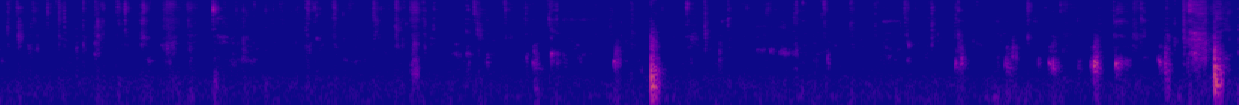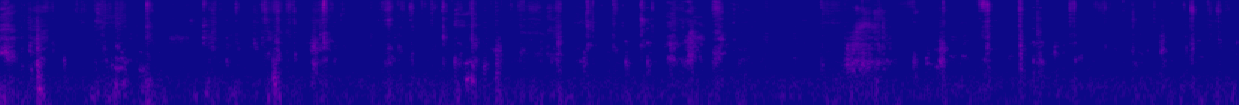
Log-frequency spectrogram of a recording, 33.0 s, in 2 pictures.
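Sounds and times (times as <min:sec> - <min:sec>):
chewing crisp food: 0:00.0 - 0:33.0
wet mouth sounds: 0:00.1 - 0:17.0, 0:27.5 - 0:33.0.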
